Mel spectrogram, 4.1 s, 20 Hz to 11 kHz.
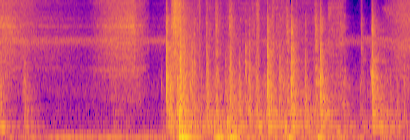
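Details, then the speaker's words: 1936 John Deere A, hand-spinning flywheel with choke on, neutral, clutch disengaged, throttle halfway, compression-release petcocks open: slow uneven chuffing and clunking compression strokes, not yet running. "you want to stand back from the flywheel cuz once it starts this thing is going to start spinning and spinning fast so you just spin her up you hear the compression"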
